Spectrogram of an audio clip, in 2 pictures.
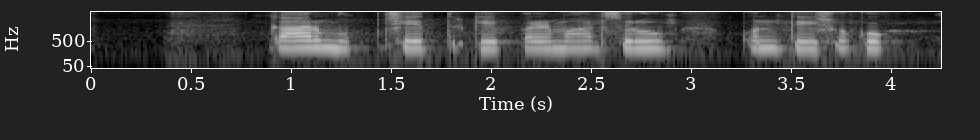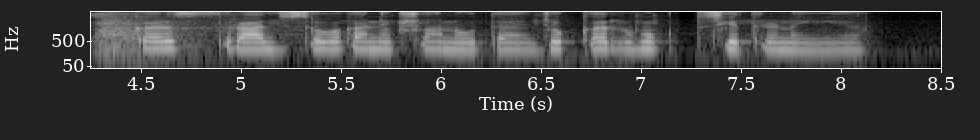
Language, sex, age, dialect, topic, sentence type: Hindi, female, 46-50, Kanauji Braj Bhasha, banking, statement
